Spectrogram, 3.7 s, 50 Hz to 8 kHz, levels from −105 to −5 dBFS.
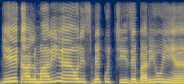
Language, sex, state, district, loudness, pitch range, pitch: Hindi, female, Himachal Pradesh, Shimla, -14 LUFS, 245-285 Hz, 270 Hz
